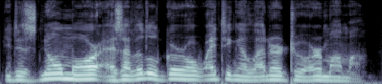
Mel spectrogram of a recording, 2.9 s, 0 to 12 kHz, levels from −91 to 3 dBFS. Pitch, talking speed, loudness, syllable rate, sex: 125 Hz, 295 wpm, -17 LUFS, 6.6 syllables/s, male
